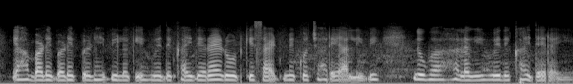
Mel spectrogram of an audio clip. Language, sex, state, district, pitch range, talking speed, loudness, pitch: Hindi, female, Maharashtra, Pune, 195-220 Hz, 260 wpm, -18 LUFS, 205 Hz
